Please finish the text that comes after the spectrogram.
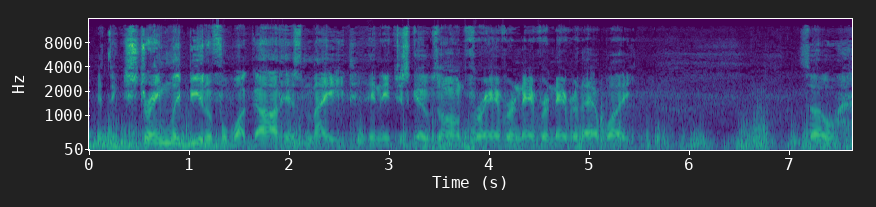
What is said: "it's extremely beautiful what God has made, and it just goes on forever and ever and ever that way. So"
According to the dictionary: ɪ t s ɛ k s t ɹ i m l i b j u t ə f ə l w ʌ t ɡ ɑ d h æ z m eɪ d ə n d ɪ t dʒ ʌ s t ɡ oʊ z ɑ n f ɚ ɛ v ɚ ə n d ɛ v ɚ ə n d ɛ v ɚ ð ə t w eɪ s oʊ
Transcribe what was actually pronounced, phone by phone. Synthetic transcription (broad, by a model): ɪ t s ɛ k s t ɹ i m l i b j u t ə f l w ʌ t ɡ ɑ d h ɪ z m eɪ d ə n ɪ t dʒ ʌ s ɡ oʊ z n f ɚ ɛ v ɚ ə n ɛ v ɚ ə n ɛ v ɚ ð ə t w eɪ s oʊ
